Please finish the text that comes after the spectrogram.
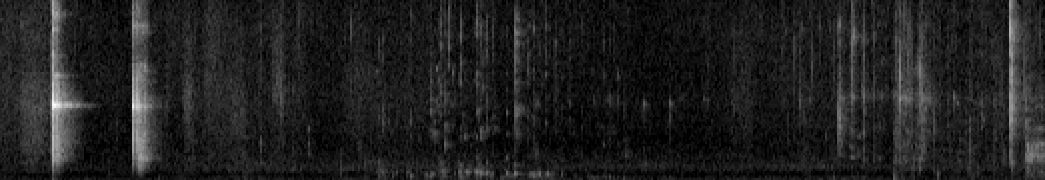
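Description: Two sharp clinks ring out during a toast, then someone sips and swallows a small ginger shot, with soft wet gulping sounds, followed by a few faint clicks.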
